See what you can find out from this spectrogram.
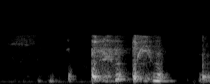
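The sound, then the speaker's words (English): A person with a lingering cough and strained vocal cords coughs: a few soft, throaty bursts come first, then two loud, harsh coughs close together, a short pause, and another cough starting at the end. “I'm still getting over my strained vocal cords and my cough.”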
